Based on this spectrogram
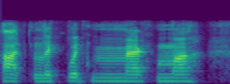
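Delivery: movie supervillain voice, scheming, savoring each word. While discussing the Hollow Earth theory, drop into a Dr. Evil voice. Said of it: "I had to say it like Doctor Evil".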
